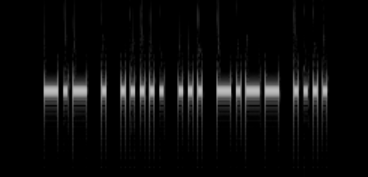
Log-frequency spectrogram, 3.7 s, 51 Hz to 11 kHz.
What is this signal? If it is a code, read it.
Morse code, heard as a keyed tone, about 25 wpm, 700 Hz. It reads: KE5SYH
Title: USA Call Signs - 6 Characters - Repeated 2x - 25wpm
